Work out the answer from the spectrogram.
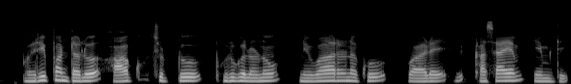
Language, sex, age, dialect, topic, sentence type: Telugu, male, 18-24, Central/Coastal, agriculture, question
